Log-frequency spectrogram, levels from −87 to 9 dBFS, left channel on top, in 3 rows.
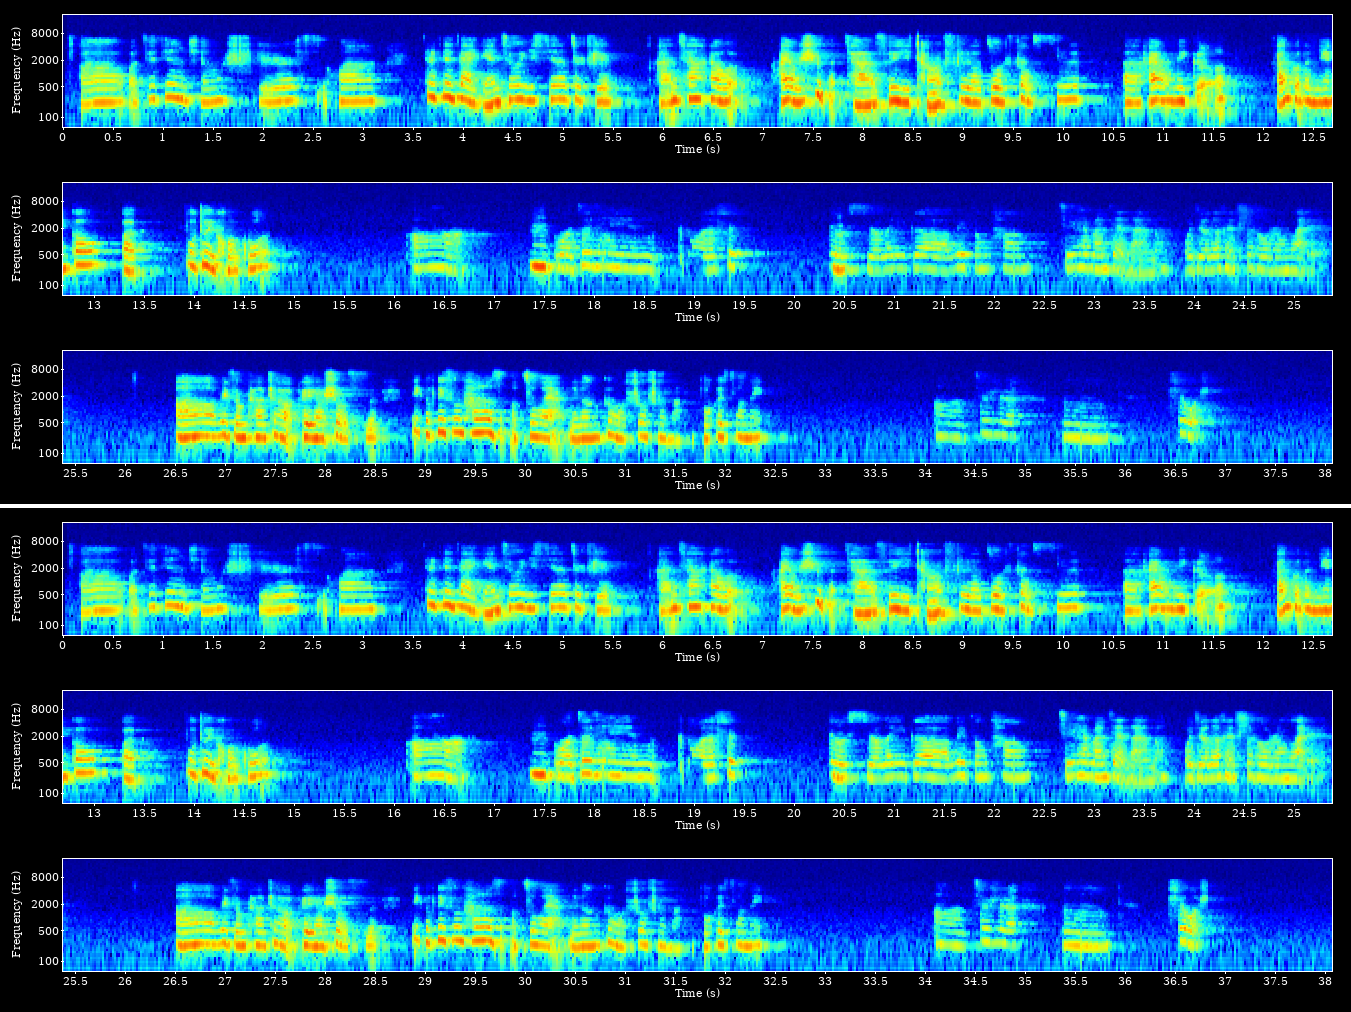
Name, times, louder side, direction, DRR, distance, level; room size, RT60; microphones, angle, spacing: voice 1, 0.2-3.1 3.6-5.5 5.9-6.8 7.1-10.2 10.6-11.6 12.1-13.5 13.9-14.8 17.3-17.6 20.4-20.5 26.5-28.5 28.9-32.4, left 2 dB, 30° left, 15 dB, 0.5 m, -20 dB
voice 2, 16.1-16.7 17.6-18.6 18.9-19.4 20.3-22.4 22.6-25.3 34.1-34.9 35.3-35.9 36.4-36.8, right 5 dB, 70° right, 15 dB, 0.5 m, -29 dB
26.0 x 13.0 x 3.0 m, 0.97 s
head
